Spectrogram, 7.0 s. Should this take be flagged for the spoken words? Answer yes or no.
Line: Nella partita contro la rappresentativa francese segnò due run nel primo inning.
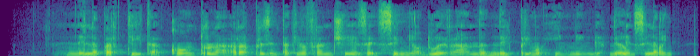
yes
